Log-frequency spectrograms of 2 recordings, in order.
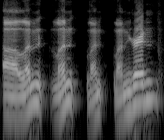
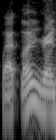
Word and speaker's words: Lundgren: Also, a fun fact is there's a cameo in this film by Dolph Lundgren. Is that how you say his name? Lundgren, who did play He-Man in that Yes.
